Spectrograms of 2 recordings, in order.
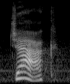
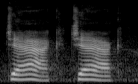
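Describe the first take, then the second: First: Louder, higher reprimand; sharp call. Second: Mocking, louder echo of the call; bitter mimicry. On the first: Ralph shouts Jack's name in warning. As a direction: snap his name out. Ralph calls Jack to order. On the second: Jack mocks Ralph's call, bitter louder mimicry. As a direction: parrot him back with spite. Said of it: "sounded in bitter mimicry". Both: A narrator's reading.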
